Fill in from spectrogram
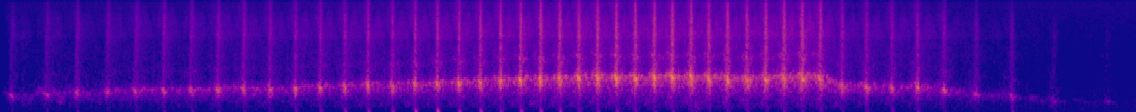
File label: Foley Cable Spin Overhead Whip Whoosh; Frogsong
